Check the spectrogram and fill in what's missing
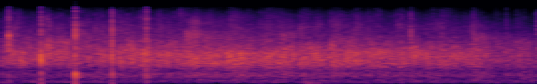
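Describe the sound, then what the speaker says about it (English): Conference audience applauding panelists at the close of an African automotive investment session, a sustained dense round of clapping with a few sharp nearby claps at the start, no talk. "please give a big round of applause to all of our panelists"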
